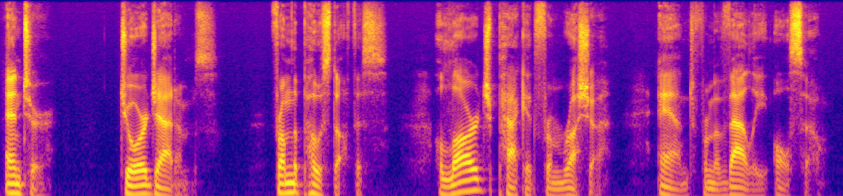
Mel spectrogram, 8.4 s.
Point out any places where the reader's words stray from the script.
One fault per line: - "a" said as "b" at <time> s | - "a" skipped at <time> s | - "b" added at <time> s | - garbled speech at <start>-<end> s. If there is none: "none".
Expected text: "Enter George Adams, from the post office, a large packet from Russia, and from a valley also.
none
